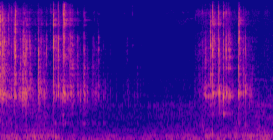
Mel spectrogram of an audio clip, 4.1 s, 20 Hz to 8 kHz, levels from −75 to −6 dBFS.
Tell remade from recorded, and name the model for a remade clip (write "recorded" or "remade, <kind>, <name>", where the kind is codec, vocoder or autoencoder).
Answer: recorded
